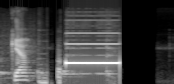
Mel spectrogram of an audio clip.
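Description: A single loud, steady electronic bleep tone, the kind edited in as a censor or gag sound effect, lasting well under a second and cutting off suddenly, just after a man's short spoken word.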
